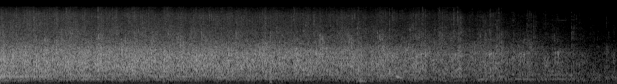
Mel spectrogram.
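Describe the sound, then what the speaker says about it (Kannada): An audience at the Kannada Rajyotsava awards night applauds, a broad roaring wash of clapping from a large crowd that gradually fades over several seconds. "ಇಡೀ ಕರ್ನಾಟಕಕ್ಕೆ ಕೇಳಿಸುವಷ್ಟು ಜೋರಾಗಿ ಒಂದ್ಸತಿ ಚಪ್ಪಾಳೆ ತಟ್ಟಿ ಅವರೆಲ್ಲರಿಗೆ ತಾವು ಅಭಿನಂದನೆಗಳನ್ನು ಸಲ್ಲಿಸಬೇಕು"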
